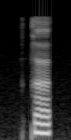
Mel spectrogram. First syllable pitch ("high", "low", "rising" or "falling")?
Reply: low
